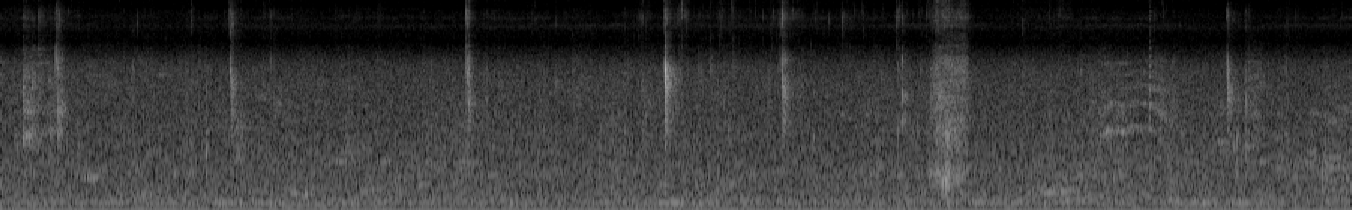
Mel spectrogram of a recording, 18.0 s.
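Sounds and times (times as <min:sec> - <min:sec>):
wet mouth clicks while chewing: 0:02.4 - 0:03.3, 0:06.2 - 0:06.4, 0:08.8 - 0:09.6, 0:10.4 - 0:10.8, 0:11.9 - 0:12.3.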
